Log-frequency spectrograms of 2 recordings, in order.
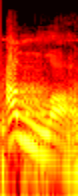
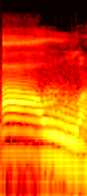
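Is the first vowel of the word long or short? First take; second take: short; long. First: The first vowel is kept short. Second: The first vowel is drawn out long. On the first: It states a fact. The speaker calls it right. "Harus Allah gitu, dipendekkan" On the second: It turns the phrase into a question. The speaker calls it wrong. "nah dipanjangkan tidak boleh"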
